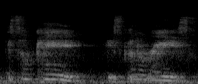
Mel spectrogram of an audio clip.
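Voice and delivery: gently calm someone grieving; hushed reassurance, acted; reassuring. Jesus reassures Martha in acted scene.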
